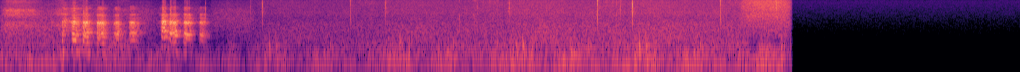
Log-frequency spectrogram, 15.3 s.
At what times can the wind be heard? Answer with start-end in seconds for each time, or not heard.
0.0-11.9.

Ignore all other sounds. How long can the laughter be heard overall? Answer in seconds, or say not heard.
2 s.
